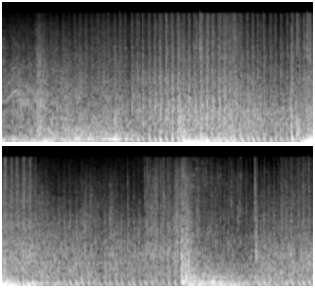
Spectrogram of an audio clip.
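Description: Explosions boom and debris crashes.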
